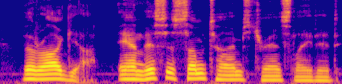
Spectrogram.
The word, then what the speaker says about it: Vairagya: And this is called, and I want to pronounce it correctly, Vairagya. Vairagya.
